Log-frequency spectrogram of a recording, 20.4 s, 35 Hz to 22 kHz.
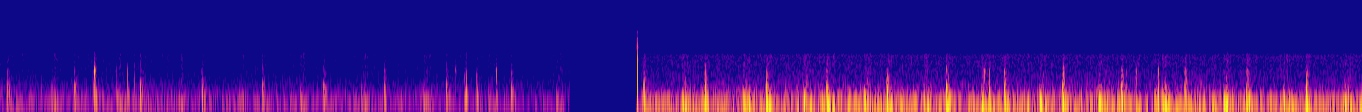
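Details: Normal heart sounds heard through a stethoscope at Erb's point: steady, low heartbeat thumps at about 68 beats per minute.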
